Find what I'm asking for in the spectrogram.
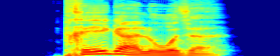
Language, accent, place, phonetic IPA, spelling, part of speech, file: German, Germany, Berlin, [ˈtʁɛːɡɐloːzə], trägerlose, adjective, De-trägerlose.ogg
- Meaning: inflection of trägerlos: 1. strong/mixed nominative/accusative feminine singular 2. strong nominative/accusative plural 3. weak nominative all-gender singular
